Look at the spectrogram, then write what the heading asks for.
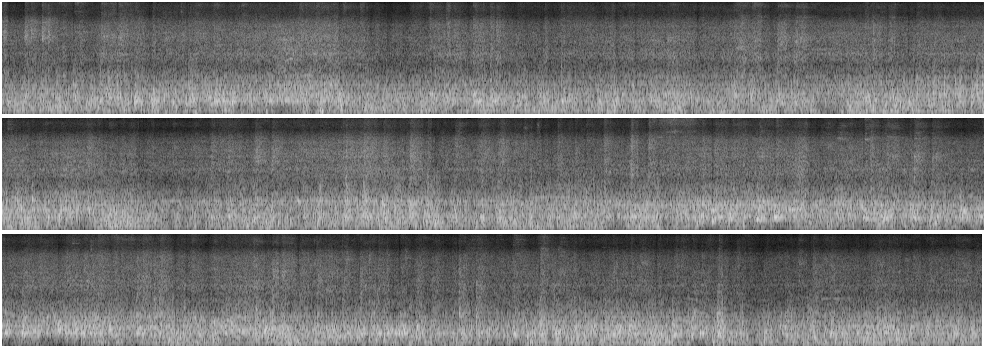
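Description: Express passenger train coach running along the rails at speed, heard from an open window or door at the coach's side: a steady rumble of wheels on track with clickety-clack over the rail joints.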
